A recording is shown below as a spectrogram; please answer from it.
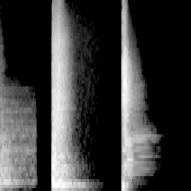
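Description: Snare drum one-shot samples played back one at a time: two sharp hits a little under a second apart, each with a short ringing tail, after the tail of another at the very start.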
